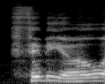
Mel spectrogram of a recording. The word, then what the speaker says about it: Phabio: But yeah, so or as I call it, Fabio, but spelled with PH instead of F. It looks like she's holding a hat. Like, hey, Phineas, I have, sorry, Phabio, I have a hat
